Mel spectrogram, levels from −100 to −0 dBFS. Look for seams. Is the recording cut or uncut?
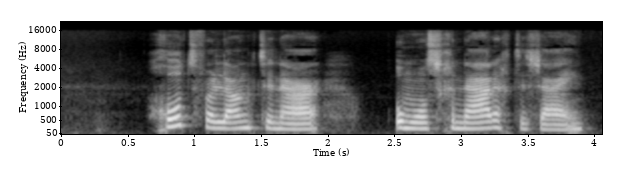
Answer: uncut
